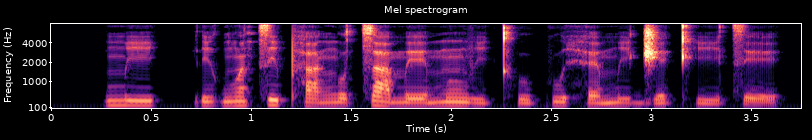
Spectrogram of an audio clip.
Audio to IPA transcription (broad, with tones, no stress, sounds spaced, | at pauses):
m i˦ | ɾ i˨ ɡʷ ã˦ t͡s i˦ pʰ a˨ ŋ o˨ t͡s a˦˨ m eː˨ m ũ˦ β i˨ kʰ u˨ kʷ i˦ h ɛ˨ m i˨ d͡ʒ e˨˦ kʰ iː˨ t͡s e˨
